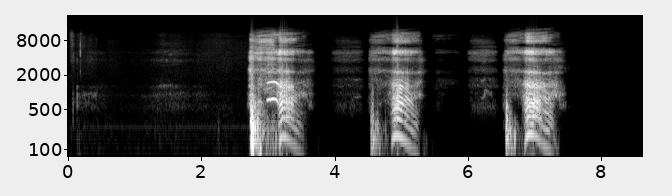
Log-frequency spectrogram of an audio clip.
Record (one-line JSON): {"exhalation_length": "8.6 s", "exhalation_amplitude": 32768, "exhalation_signal_mean_std_ratio": 0.31, "survey_phase": "beta (2021-08-13 to 2022-03-07)", "age": "45-64", "gender": "Male", "wearing_mask": "No", "symptom_none": true, "smoker_status": "Ex-smoker", "respiratory_condition_asthma": true, "respiratory_condition_other": true, "recruitment_source": "REACT", "submission_delay": "6 days", "covid_test_result": "Negative", "covid_test_method": "RT-qPCR", "influenza_a_test_result": "Negative", "influenza_b_test_result": "Negative"}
